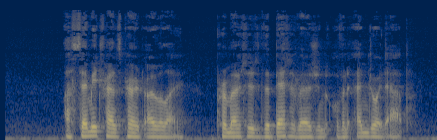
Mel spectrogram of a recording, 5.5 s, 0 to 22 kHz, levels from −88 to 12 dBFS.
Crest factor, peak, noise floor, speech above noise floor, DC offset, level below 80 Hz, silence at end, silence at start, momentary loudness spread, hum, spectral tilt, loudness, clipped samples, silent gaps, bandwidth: 20 dB; -4 dBFS; -49 dBFS; 26 dB; under 0.1%; -48 dBFS; 0 s; 0.05 s; 10 LU; none; -7 dB/octave; -24 LUFS; under 0.1%; none; 16 kHz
